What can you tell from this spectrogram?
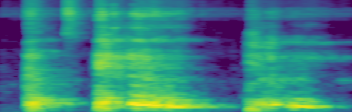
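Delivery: loud clearing of the throat; a real throat clear mid-talk. Real, not acted. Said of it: "I had to clear my throat".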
